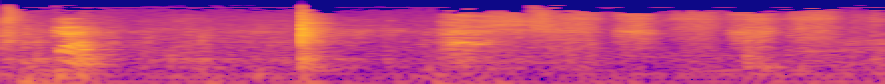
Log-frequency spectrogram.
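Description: A dart striking the spinning mystery-wheel dartboard: one sharp knock about a second and a half in, among girls' breathy laughs and gasps.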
